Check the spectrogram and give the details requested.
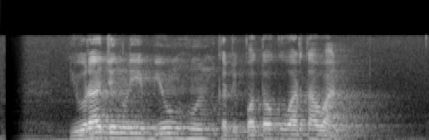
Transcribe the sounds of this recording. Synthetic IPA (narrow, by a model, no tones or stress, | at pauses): juɾad͡ʒɨŋlibiuŋɦunkɨrdipɔt̪ɔkuwart̪awan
